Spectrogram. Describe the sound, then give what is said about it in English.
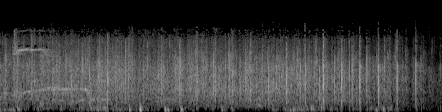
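A large crowd at a church service at Riverside Church in Exeter applauds steadily to welcome a pastor, dense clapping with a few cheers and whoops rising early on, sustained at an even loud level before tapering slightly at the end. “And as we do that, let's give a great rip roaring arena welcome to”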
